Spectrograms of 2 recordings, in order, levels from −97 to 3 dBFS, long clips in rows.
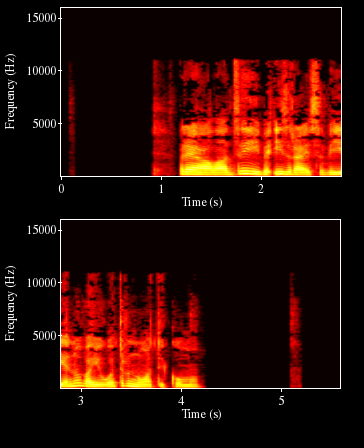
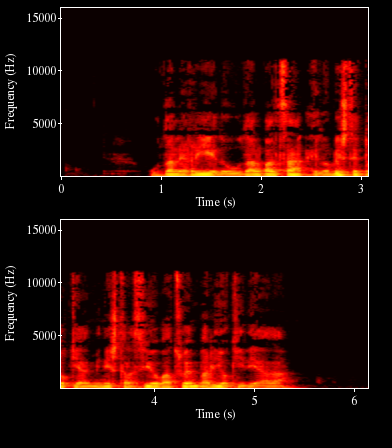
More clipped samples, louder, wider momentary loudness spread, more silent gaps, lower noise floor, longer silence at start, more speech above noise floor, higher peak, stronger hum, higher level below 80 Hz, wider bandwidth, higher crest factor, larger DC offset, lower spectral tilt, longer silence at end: neither; first, -14 LUFS vs -29 LUFS; about the same, 12 LU vs 11 LU; neither; first, under -90 dBFS vs -79 dBFS; first, 1.2 s vs 0.9 s; first, over 76 dB vs 51 dB; first, 0 dBFS vs -14 dBFS; neither; second, -64 dBFS vs -58 dBFS; about the same, 11.5 kHz vs 11.5 kHz; about the same, 16 dB vs 16 dB; neither; about the same, -6 dB/octave vs -6.5 dB/octave; first, 1.45 s vs 0.8 s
